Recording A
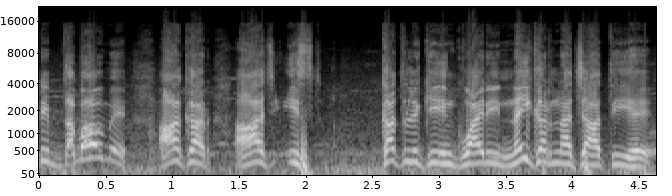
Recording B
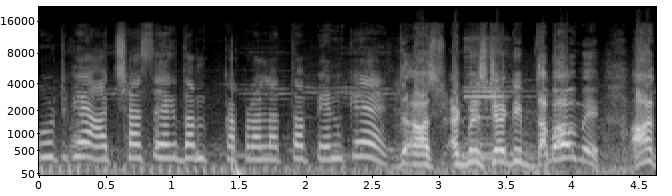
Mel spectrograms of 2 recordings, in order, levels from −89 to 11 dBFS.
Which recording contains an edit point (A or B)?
B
